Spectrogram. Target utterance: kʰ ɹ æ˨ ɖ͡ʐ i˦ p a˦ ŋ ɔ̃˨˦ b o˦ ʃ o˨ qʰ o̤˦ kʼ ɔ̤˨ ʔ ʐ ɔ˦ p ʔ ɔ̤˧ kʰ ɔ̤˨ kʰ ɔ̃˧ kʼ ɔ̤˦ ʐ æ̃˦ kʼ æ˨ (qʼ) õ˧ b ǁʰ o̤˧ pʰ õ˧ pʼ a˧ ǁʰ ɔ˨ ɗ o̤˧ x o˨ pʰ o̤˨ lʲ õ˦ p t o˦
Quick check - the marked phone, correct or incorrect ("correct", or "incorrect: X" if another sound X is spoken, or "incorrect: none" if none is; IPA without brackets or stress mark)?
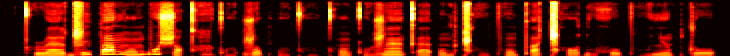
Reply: incorrect: ʔ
